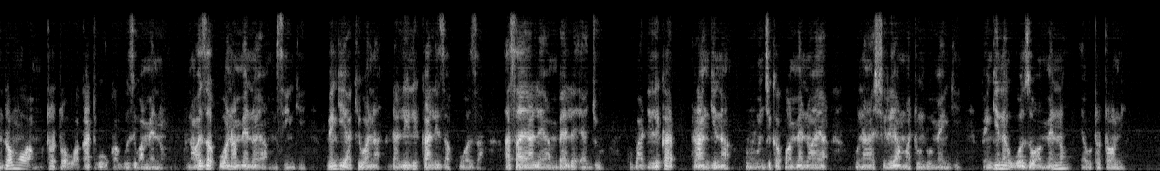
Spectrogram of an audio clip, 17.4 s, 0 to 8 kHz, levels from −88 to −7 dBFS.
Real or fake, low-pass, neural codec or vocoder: fake; 7.2 kHz; vocoder, 22.05 kHz, 80 mel bands, HiFi-GAN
